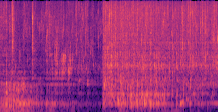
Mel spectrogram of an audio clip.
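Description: A toilet flushes in two surges, a rushing gush of water that dips briefly before a second loud swirl of draining water, filling the whole clip with no one speaking.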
